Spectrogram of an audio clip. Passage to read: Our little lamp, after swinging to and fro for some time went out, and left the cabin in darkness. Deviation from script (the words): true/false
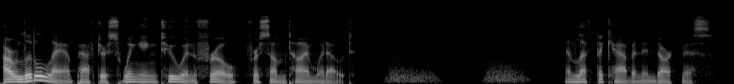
false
